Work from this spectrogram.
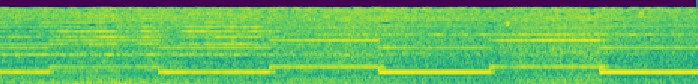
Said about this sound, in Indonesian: Saat bunyi peringatan menyala dan palang pintu pun mulai turun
